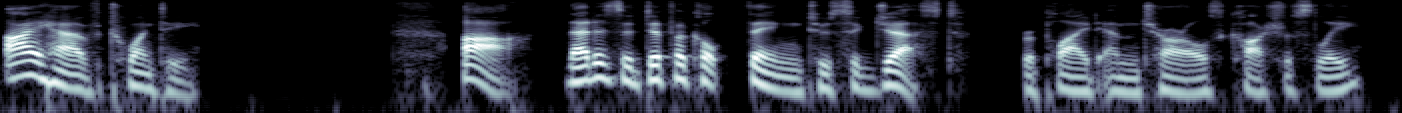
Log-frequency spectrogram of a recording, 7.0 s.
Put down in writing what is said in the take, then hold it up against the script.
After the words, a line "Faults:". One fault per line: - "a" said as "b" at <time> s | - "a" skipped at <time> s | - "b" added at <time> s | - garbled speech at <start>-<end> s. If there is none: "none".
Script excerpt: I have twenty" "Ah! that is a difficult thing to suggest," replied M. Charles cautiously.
I have twenty" "Ah! that is a difficult thing to suggest," replied M. Charles cautiously.
Faults:
none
